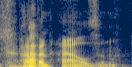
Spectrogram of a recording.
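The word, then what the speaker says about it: Papenhuyzen: You got to say it like that. Pappenhausen.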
